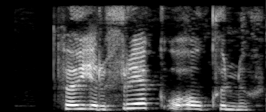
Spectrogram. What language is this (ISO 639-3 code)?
isl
